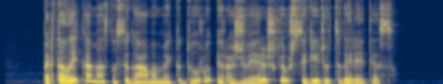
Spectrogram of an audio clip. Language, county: Lithuanian, Alytus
